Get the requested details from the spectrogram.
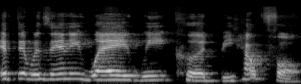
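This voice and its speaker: A woman with an American accent speaks at a very slow pace. Her tone is bright and sharp, with lively intonation. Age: 60s. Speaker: talk show host. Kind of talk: casual talk show monologue. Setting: live stream. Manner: animated.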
